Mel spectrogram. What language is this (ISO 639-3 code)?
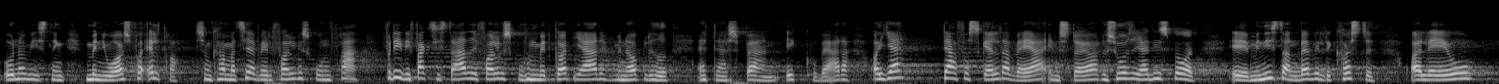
dan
